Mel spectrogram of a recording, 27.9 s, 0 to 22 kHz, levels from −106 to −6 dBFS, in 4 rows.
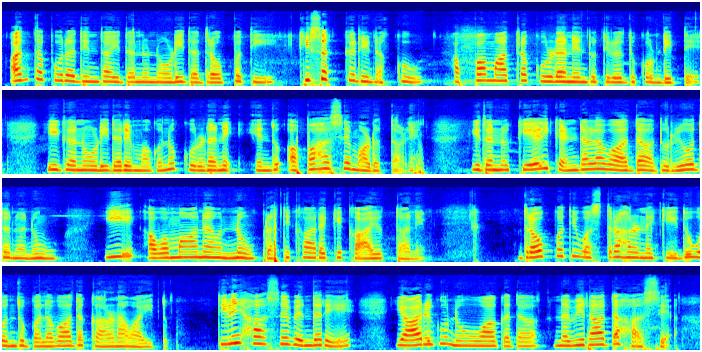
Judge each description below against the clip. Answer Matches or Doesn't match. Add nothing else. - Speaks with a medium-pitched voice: Doesn't match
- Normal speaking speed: Matches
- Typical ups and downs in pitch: Matches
